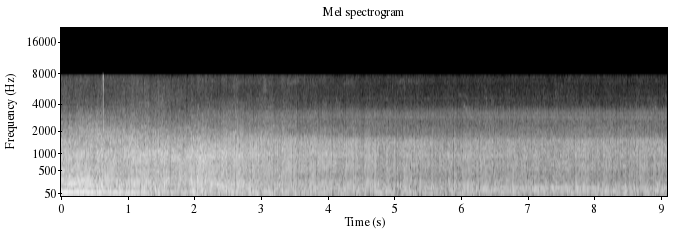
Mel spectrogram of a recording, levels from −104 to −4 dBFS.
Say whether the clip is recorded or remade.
remade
